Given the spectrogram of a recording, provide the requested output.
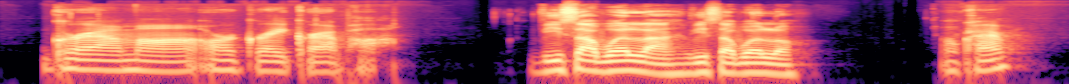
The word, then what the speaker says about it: bisabuelo: Is it bisabuelo, like VIS, or how do you say it? So bisabuelo is BIS.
